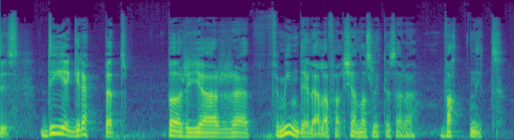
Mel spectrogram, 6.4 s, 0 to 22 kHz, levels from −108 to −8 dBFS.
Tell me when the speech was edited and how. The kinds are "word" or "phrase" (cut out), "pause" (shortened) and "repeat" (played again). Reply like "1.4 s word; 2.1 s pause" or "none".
none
